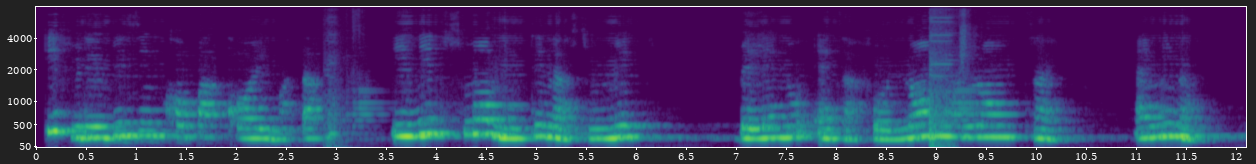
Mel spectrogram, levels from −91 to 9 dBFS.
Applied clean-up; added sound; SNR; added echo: neural separator model SepFormer DNS4.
